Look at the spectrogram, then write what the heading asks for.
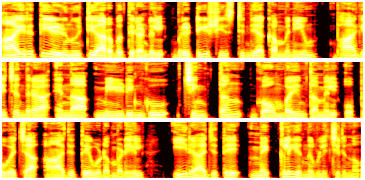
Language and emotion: Malayalam, neutral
